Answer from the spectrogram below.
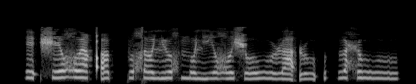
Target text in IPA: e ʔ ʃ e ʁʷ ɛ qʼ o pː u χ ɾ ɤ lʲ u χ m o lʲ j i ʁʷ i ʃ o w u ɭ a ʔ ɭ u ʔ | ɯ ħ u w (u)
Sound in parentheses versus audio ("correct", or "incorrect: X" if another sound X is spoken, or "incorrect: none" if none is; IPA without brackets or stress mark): correct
